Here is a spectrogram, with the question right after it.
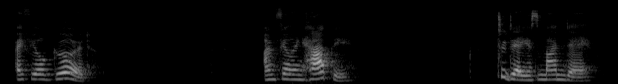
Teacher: making sure that your voice goes down at the end that your pitch goes down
